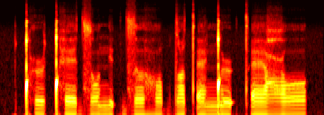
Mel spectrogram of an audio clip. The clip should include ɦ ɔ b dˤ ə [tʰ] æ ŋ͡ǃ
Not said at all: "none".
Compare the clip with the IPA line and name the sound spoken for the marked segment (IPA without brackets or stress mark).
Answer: tʼ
